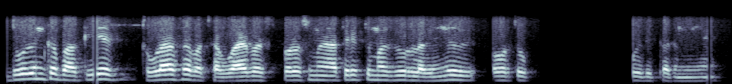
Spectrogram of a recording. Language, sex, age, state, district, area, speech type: Hindi, male, 45-60, Rajasthan, Karauli, rural, conversation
